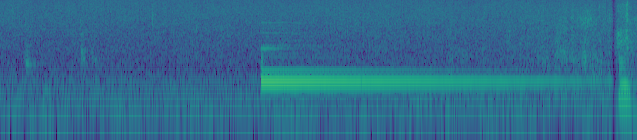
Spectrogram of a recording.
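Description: A meditation bell struck once about two and a half seconds in, ringing a clear tone that slowly fades, closing a period of silent meditation. Before it, quiet room tone with a few faint ticks.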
